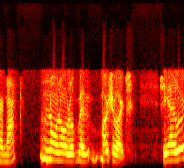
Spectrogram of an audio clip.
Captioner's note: over the Phone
